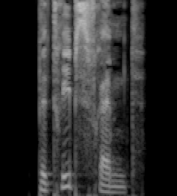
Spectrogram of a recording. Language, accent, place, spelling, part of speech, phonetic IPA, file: German, Germany, Berlin, betriebsfremd, adjective, [bəˈtʁiːpsˌfʁɛmt], De-betriebsfremd.ogg
- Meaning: non-company (of a different company / organization)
